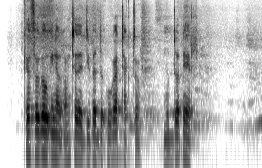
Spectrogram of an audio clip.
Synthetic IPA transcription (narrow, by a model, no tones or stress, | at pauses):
kʰɐfɔɣɔwʔɪnaːd̪ʕɔnt̪ʰɐðɐd̪ɪβɐd̪ːɐʔʊɣɐt̪ʰɐɡt̪ʰɔmʊd̪ɔɗɛːr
